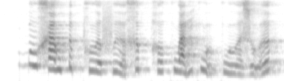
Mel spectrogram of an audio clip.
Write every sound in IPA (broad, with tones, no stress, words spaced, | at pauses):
ɓu˧xa˨˦wʔə˨˩p̚xu˨˩ə̯ fɨ˧˩ə̯xə˦˥p̚ ho˨˦kwa̰˧˥nkwṵ˧˥ kwu˨˩ə̯zṵ˧˥ə̯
